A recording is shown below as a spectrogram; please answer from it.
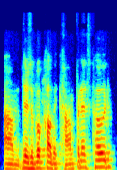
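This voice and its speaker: Man, presentation coach, animated podcast talk, trained singer, slightly dull recording. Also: fast. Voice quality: trained high singing voice. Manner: animated, lots of fillers like "like" and "right?". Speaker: content and presentation skills coach. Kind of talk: conversational podcast interview.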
